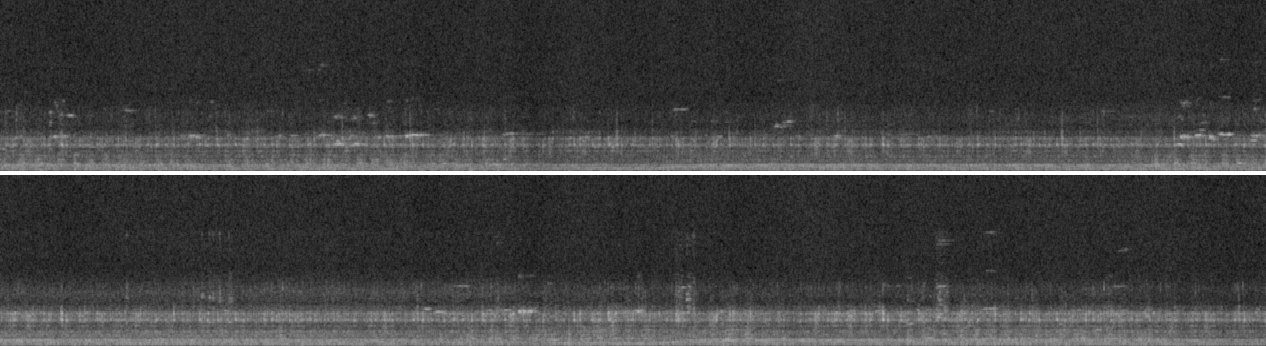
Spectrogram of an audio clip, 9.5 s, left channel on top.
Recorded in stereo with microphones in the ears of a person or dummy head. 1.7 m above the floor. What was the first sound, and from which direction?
Only background noise.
